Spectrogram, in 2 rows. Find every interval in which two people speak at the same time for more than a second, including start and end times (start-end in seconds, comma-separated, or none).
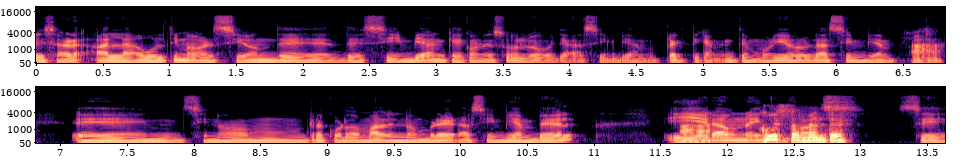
11.6-13.0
